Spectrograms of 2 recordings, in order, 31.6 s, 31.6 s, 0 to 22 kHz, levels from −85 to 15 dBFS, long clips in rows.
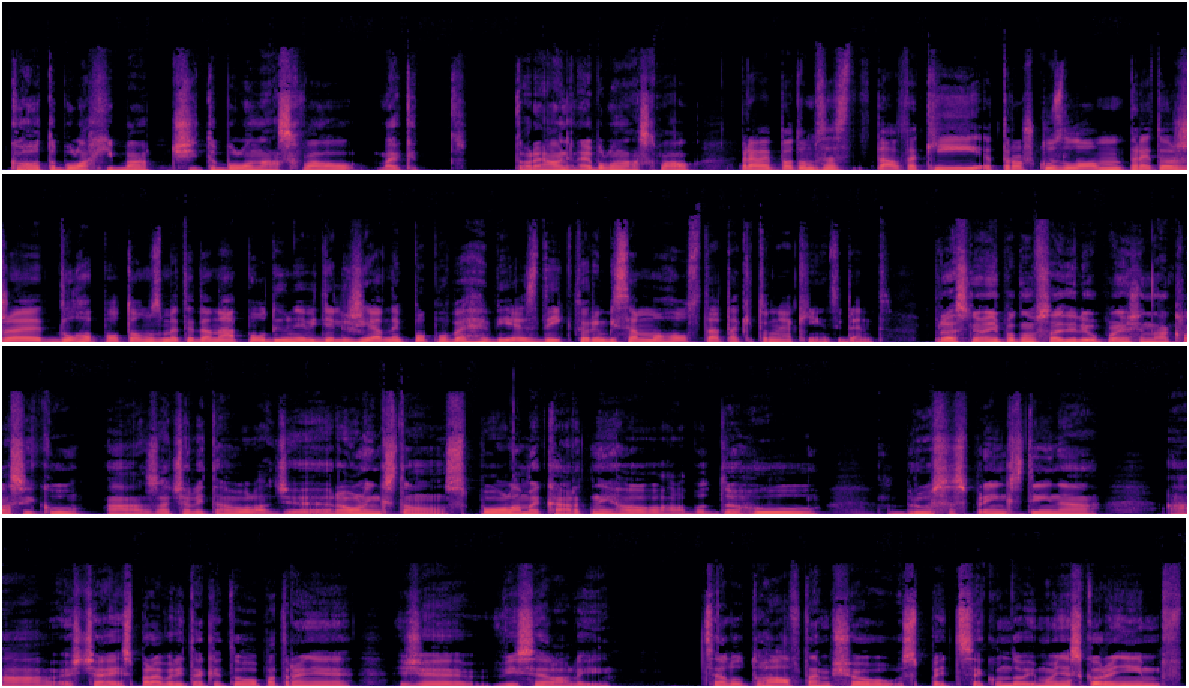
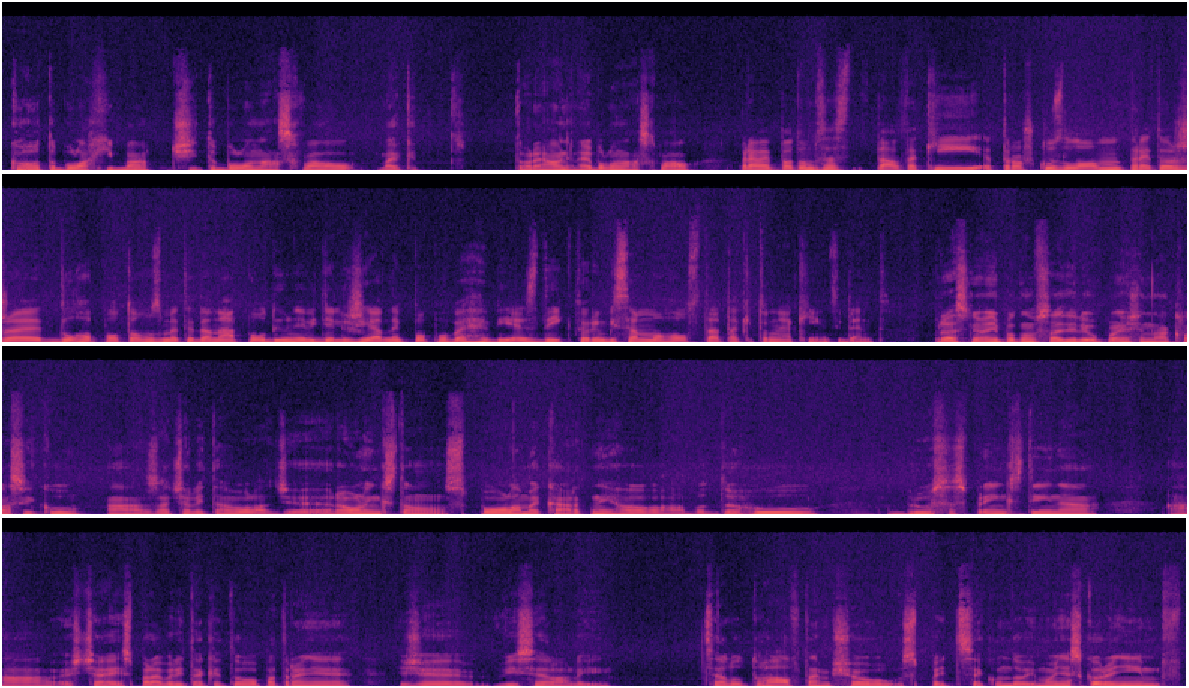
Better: first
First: none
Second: hiss; faint; throughout; 25 dB below the speech

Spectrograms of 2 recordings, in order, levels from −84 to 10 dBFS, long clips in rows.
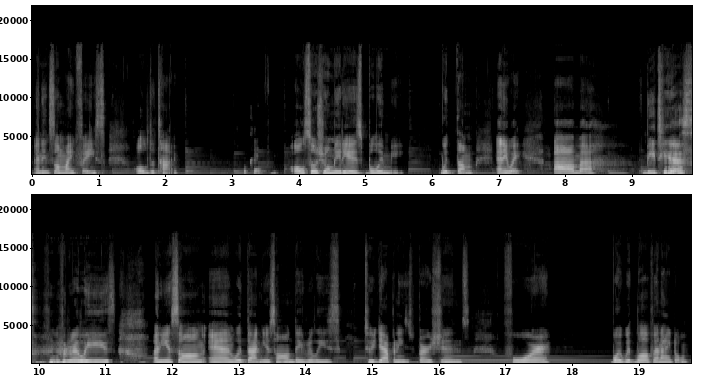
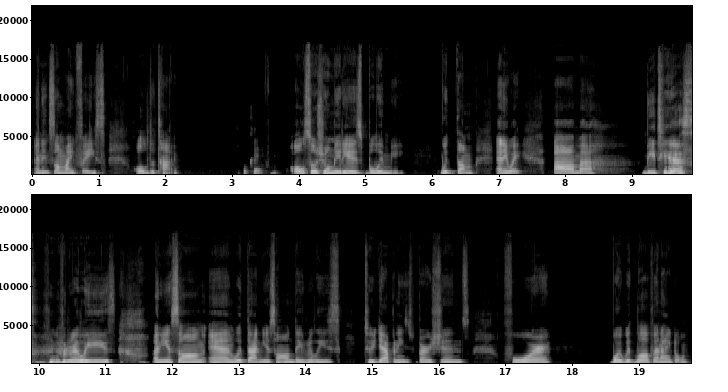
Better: second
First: background music; faint; throughout; 30 dB below the speech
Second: none

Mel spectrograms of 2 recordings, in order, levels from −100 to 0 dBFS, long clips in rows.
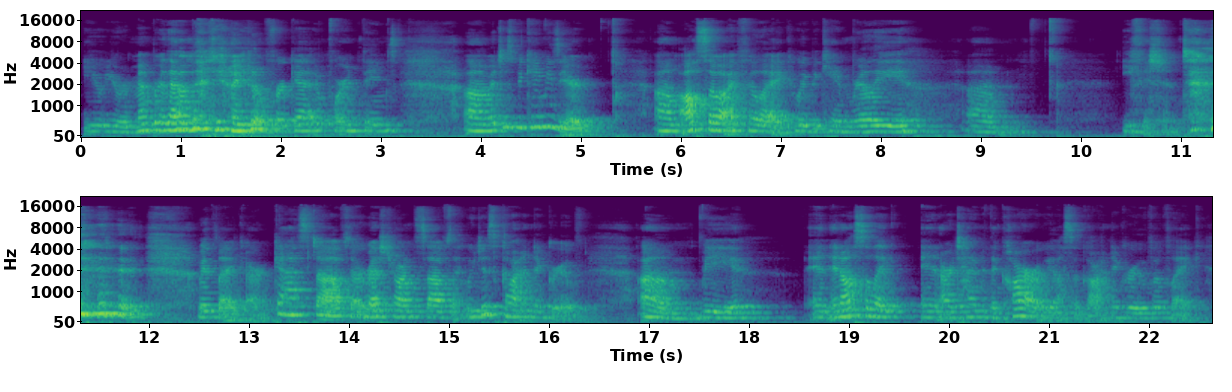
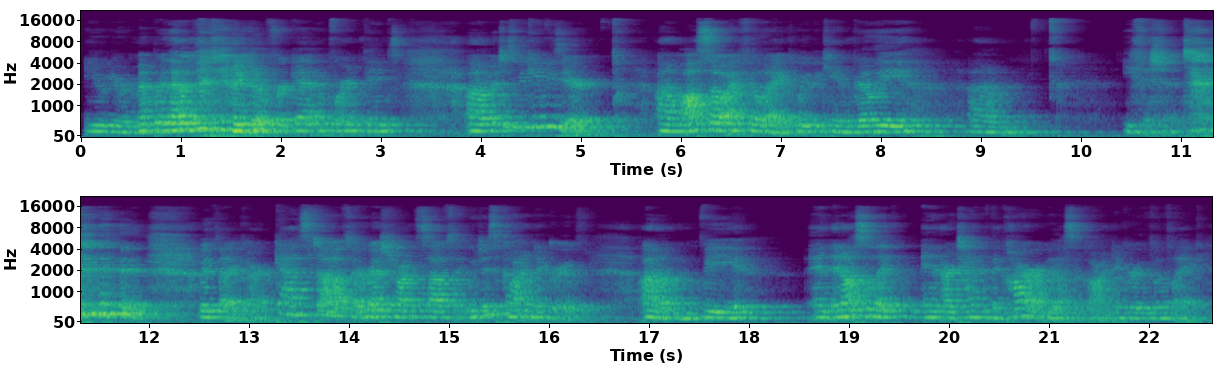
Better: first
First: room echo; slight; dies away in 0.6 s // off-mic speech; somewhat distant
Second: room echo; strong; dies away in 1.1 s // off-mic speech; far

